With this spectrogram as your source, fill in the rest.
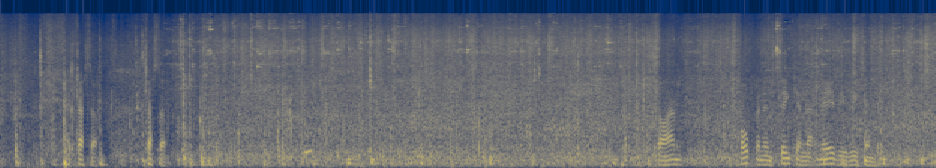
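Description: Harness chains jingle and rattle.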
